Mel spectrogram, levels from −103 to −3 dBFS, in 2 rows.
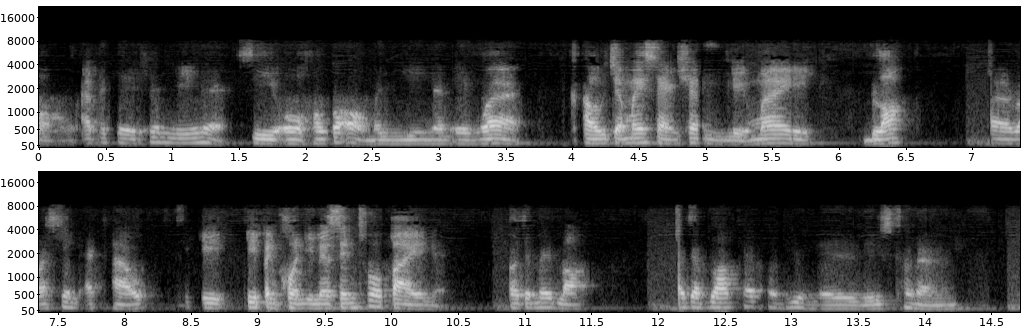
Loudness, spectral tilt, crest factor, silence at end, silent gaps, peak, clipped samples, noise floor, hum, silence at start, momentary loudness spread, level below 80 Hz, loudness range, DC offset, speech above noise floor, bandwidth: -30 LUFS; -5 dB/octave; 20 dB; 0 s; none; -10 dBFS; under 0.1%; -64 dBFS; none; 0 s; 11 LU; -72 dBFS; 4 LU; under 0.1%; 35 dB; 8.4 kHz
